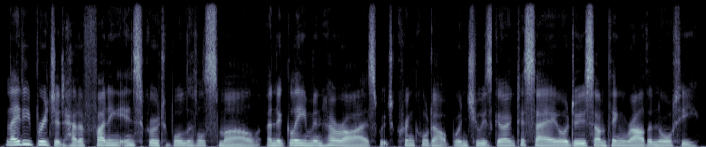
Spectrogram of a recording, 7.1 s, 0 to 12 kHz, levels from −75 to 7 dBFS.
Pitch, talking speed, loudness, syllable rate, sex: 175 Hz, 240 wpm, -18 LUFS, 6.0 syllables/s, female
